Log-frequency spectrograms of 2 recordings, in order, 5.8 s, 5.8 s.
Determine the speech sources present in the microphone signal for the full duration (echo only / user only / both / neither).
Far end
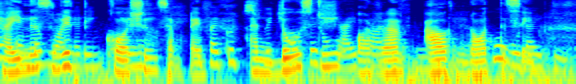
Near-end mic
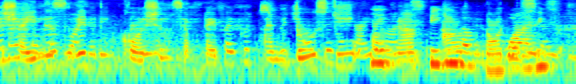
both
